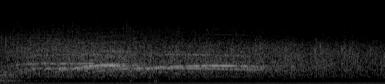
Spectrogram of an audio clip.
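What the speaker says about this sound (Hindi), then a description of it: "मैं चाहता हूं गुरुजी के लिए एक दमदार ताली होनी चाहिए" A seminar audience breaks into steady applause for their guru, dense clapping swelling early then gradually tapering off, moderately distant and without talk.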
